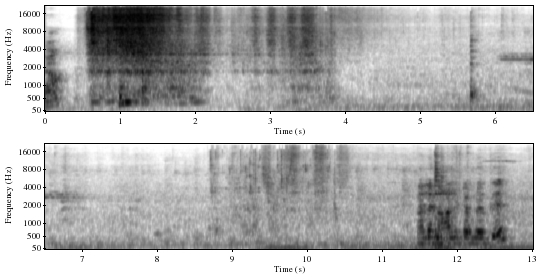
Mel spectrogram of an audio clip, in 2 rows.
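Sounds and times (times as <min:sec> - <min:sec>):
water poured into a pot: 0:00.5 - 0:04.5, 0:08.7 - 0:10.7.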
